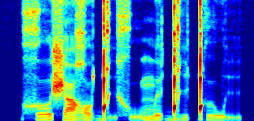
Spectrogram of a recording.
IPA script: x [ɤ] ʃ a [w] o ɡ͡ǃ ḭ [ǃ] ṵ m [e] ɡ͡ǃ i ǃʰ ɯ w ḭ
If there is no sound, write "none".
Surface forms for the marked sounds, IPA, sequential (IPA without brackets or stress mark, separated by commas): ɤ, ʁ, x, e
